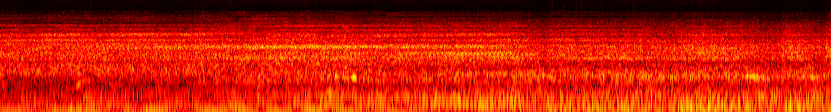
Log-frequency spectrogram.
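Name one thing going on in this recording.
A plough scrapes through soil.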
